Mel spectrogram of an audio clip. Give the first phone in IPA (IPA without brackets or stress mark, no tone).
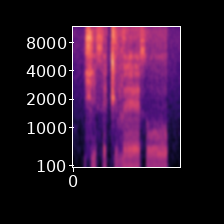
x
